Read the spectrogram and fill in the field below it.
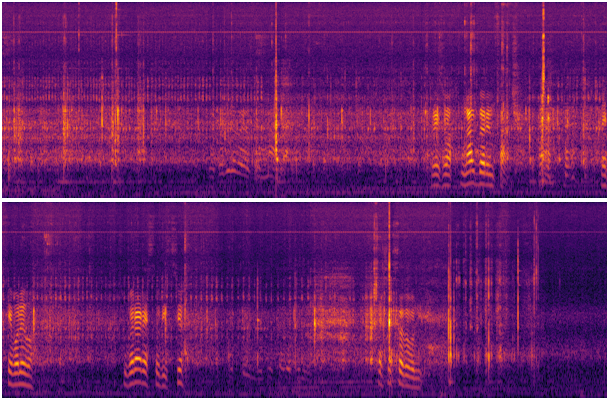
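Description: Bicycle tyres roll and crunch over a dirt track.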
